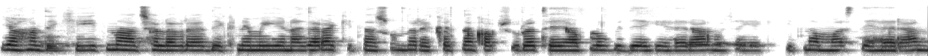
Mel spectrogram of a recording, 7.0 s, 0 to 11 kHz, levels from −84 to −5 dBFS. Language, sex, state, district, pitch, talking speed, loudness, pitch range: Hindi, female, Bihar, Araria, 240 Hz, 250 wpm, -18 LUFS, 235-250 Hz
